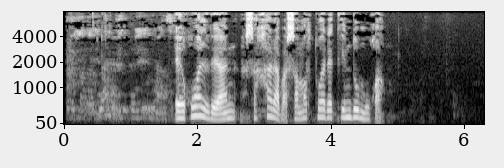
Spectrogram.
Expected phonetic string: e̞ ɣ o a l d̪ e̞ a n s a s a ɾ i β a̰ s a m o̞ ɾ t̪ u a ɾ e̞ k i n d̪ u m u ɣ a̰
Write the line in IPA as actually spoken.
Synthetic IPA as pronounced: e̞ ɣ o a l d̪ e̞ a n s a x a ɾ a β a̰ s a m o̞ ɾ t̪ u a ɾ e̞ k i n d̪ u m u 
